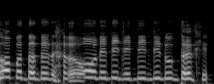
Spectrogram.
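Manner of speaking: high-pitched mock chef chatter; hammed-up chef voice; mock hibachi chef. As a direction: imitate the chef's patter up high. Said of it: "the dude come back there flipping".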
